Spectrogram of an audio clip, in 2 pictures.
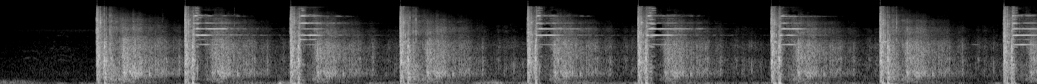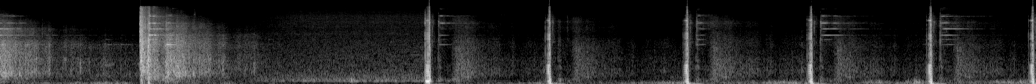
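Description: Ruger PC Charger 9mm pistol fired in a steady string, about one shot a second: ten shots with long echoing tails, then a pause of about two seconds and five sharper shots. Many shots are followed by the brief high ring of a steel target being hit.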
